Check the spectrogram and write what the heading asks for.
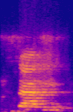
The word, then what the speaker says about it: salut: That is salut. S-A-L-U-T. Now, T again is silent. Salute.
